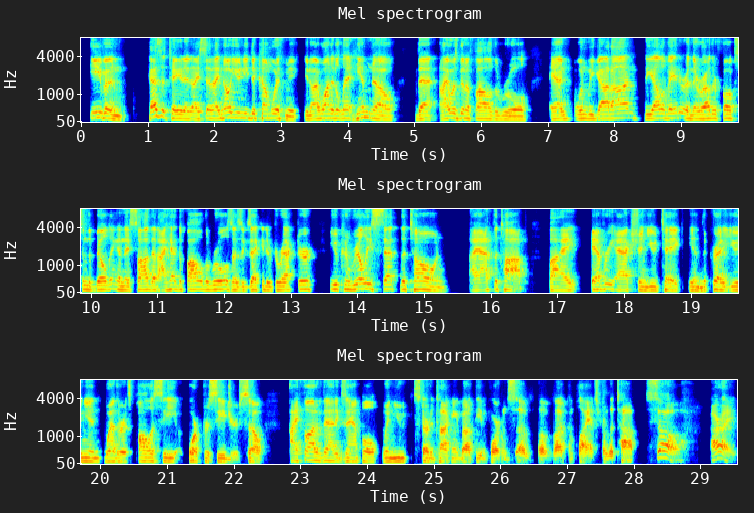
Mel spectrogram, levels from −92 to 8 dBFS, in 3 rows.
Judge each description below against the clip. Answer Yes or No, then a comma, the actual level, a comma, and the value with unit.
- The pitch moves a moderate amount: Yes, average, 3.3 semitones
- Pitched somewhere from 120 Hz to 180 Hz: Yes, medium, 140 Hz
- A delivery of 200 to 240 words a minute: Yes, fast, 205 wpm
